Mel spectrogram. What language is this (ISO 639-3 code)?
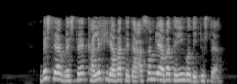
eus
